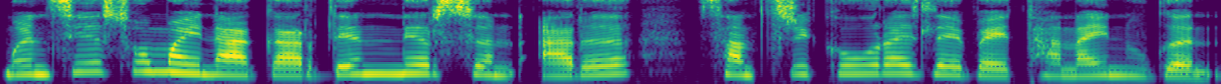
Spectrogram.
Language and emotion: Bodo, neutral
